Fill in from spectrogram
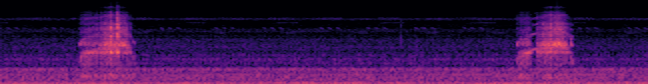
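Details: Wild barn owl, one of a pair, gives two short, harsh, hissing screeches about three seconds apart over steady low background hum.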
